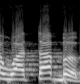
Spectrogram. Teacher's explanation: با کے اوپر قلقلہ ہوگا، کون سا؟ قلقلہ اکبر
